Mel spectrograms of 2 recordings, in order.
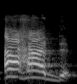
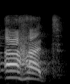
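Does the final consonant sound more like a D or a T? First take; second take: D; T. First: The final consonant sounds like a D. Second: The final consonant sounds like a T. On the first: The speaker calls it right. "It's ahad" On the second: The speaker calls it wrong. "If you get on that teeth, it's going to sound like a T. It's not ahad"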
